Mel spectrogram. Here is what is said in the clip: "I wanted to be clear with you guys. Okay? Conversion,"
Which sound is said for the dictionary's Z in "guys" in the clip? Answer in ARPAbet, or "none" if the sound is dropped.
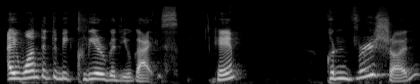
S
